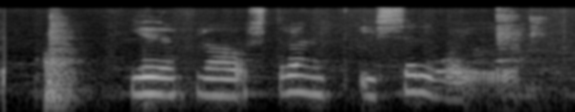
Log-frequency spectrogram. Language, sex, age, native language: Icelandic, female, 11, Icelandic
